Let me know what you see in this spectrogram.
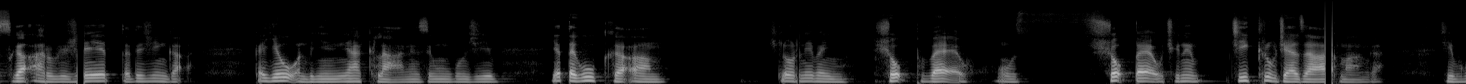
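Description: Digital broadcast dropouts cut this speech at 0.77–0.85 s, 7.97–8.00 s and 13.25–13.33 s. Each time the receiver muted when frames failed, leaving abrupt silent holes of 72 ms, 24 ms and 72 ms, which fits three, one and three lost frames.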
